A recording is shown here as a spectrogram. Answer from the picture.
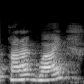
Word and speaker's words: Paraguai: Na palavra Paraguai, nós pronunciamos a letra U, né?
